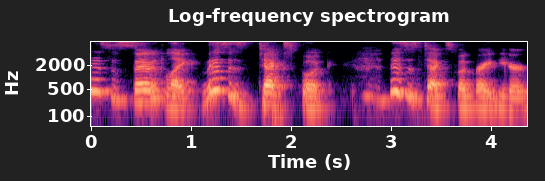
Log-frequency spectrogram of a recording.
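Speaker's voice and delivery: speaking through laughter, pitch swooping. Reading the Four of Cups and Seven of Swords, laughing while talking. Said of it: "I'm sorry I'm laughing".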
